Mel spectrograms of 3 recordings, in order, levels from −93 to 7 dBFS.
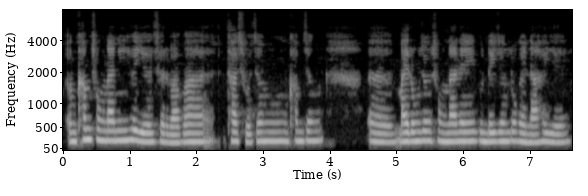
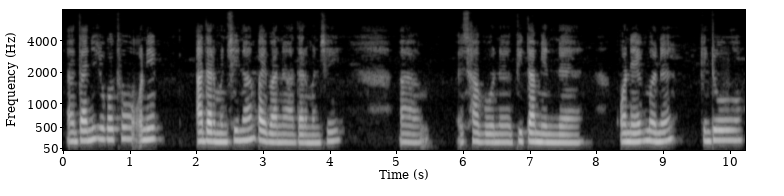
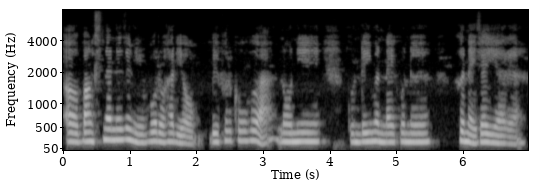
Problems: low volume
